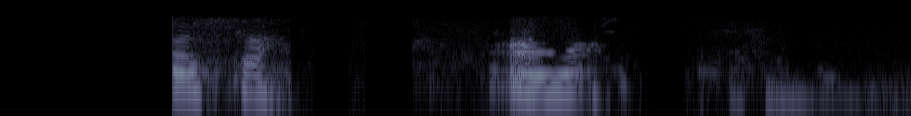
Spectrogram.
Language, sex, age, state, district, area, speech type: Dogri, female, 45-60, Jammu and Kashmir, Reasi, rural, conversation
